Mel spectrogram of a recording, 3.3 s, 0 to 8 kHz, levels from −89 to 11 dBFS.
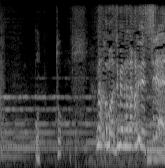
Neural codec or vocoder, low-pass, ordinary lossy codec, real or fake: none; 7.2 kHz; none; real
